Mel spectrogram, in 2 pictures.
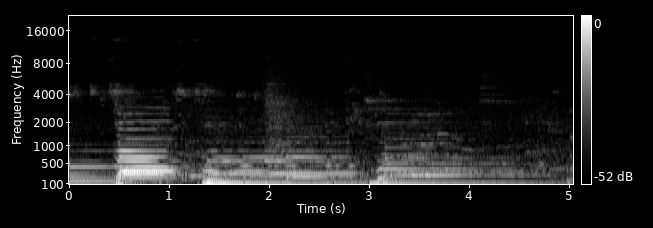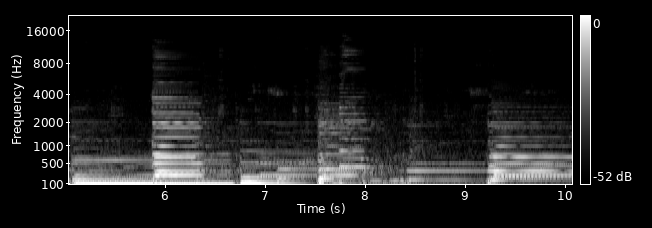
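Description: Solo acoustic guitar playing a slow instrumental introduction: chords struck and left to ring, a new chord every one to two seconds.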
